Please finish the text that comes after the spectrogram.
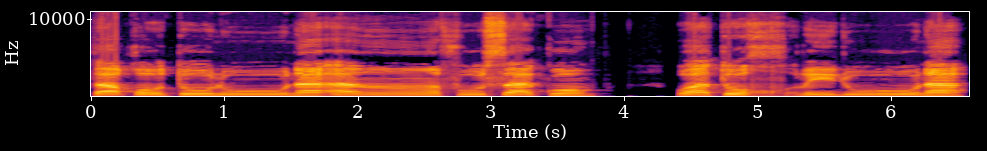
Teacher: تقتلون انفسکم، نون ساکن کے بعد فا ہے تو یہاں پر غنہ کریں گے، آواز ناک میں چھپائیں گے۔ انفسکم، سین میں سیٹی کی آواز پیدا کریں گے، سین کو باریک کریں گے۔ تقتلون انفسکم وتخرجون، تا کو خا کے ساتھ ملانا ہے، خا کو موٹا کرنا ہے، را کو باریک کرنا ہے۔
